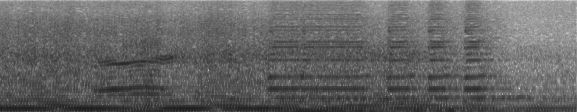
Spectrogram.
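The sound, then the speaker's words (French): Car horns honking in a playful horn-concert game, loud sustained tones that break into several long blasts and overlap one another in a steady, blaring chorus. “On va jouer à un concert de klaxon.”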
